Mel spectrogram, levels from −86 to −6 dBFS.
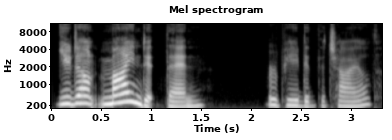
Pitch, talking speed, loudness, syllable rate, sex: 220 Hz, 145 wpm, -18 LUFS, 3.9 syllables/s, female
